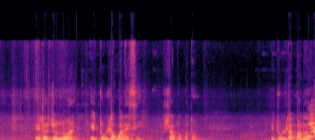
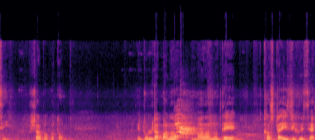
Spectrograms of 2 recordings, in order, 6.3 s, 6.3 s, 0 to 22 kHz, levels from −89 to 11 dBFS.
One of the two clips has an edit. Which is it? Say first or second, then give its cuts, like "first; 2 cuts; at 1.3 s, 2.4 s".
first; 1 cut; at 1.5 s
